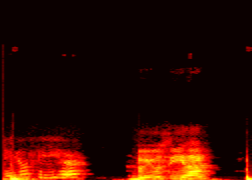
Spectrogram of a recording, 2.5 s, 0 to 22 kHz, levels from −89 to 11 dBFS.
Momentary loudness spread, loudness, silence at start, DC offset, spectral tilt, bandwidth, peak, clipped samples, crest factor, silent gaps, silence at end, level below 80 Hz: 11 LU; -18 LUFS; 0.05 s; under 0.1%; -8.5 dB/octave; 6.2 kHz; -2 dBFS; under 0.1%; 16 dB; none; 0 s; -44 dBFS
